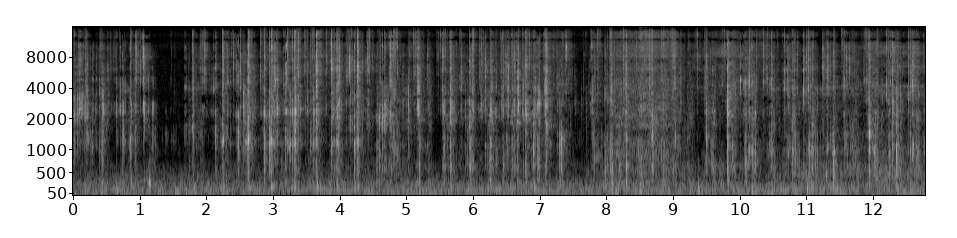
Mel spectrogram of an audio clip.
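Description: A dog's toy squeaks.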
